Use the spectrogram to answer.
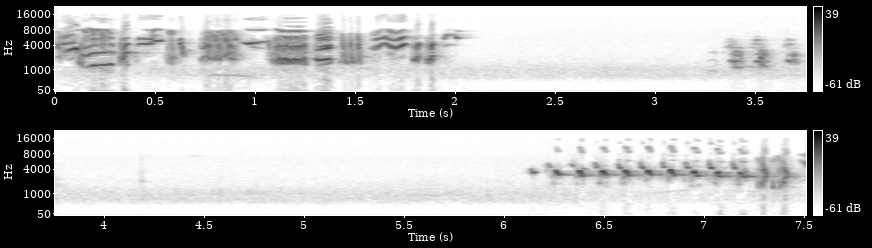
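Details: Red-throated thrush singing outdoors: bursts of harsh, buzzy, rapidly repeated notes, a short pause with a brief scratchy phrase, then a fast run of repeated chattering notes near the end.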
